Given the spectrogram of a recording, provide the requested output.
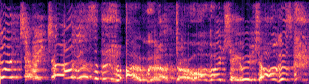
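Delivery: high, shrieking nausea; hammed-up squealing distress; wailing panicked friend. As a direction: shriek like a friend about to be sick. Friend screaming about feeling sick.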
